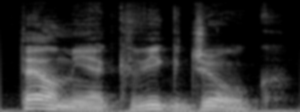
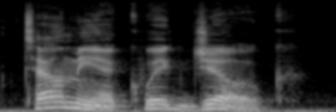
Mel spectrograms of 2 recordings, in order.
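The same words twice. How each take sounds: First: Quick said as "kvick" with a v; Russian-accented "quick" as kvick; quick joke with a Russian kv. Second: Said in the usual way. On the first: Shown as a demonstration. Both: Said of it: "so they often get mixed up in English".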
